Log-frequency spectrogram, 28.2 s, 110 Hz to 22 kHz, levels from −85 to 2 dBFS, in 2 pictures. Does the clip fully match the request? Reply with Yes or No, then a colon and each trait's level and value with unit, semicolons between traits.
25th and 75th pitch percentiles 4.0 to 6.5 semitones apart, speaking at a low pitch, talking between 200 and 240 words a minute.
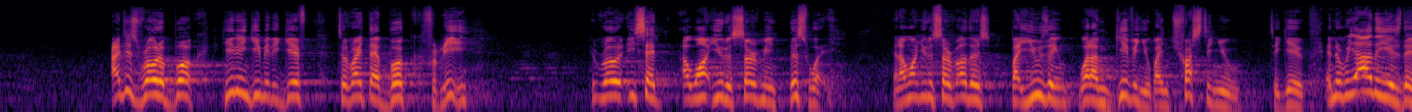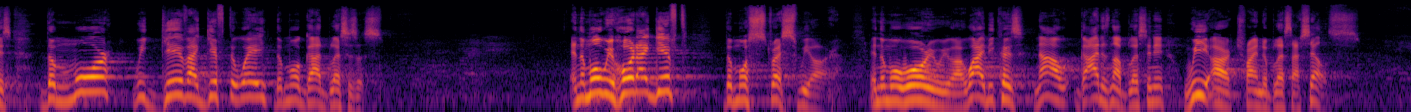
No: average, 4.3 semitones; high, 215 Hz; fast, 205 wpm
